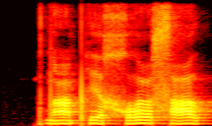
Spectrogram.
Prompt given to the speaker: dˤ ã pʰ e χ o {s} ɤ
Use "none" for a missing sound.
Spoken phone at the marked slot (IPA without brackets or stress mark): sˤ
